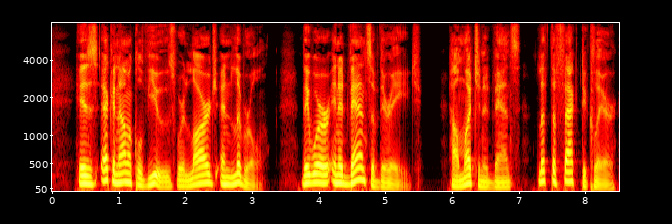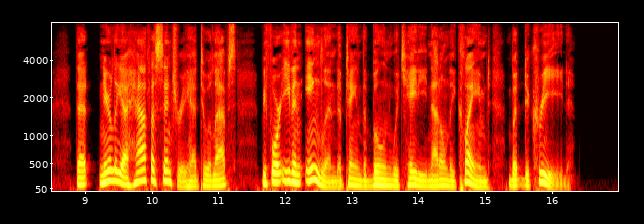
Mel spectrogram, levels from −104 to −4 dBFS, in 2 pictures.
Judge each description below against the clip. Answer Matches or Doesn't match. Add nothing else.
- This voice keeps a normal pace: Matches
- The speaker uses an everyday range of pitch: Doesn't match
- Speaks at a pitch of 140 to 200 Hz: Doesn't match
